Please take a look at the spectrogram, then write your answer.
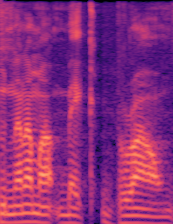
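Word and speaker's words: Nana Ama McBrown: Congratulations to Nanama McBrown. That's how she pronounces it.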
